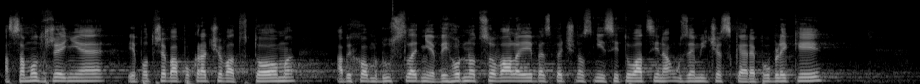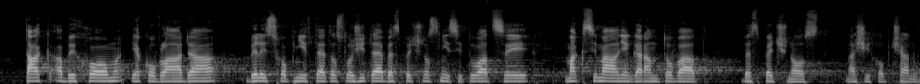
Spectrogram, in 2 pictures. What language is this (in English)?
Czech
